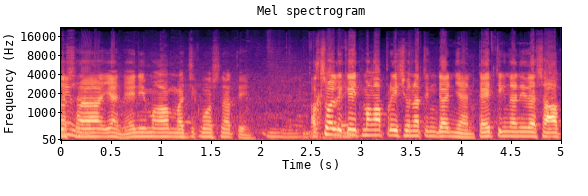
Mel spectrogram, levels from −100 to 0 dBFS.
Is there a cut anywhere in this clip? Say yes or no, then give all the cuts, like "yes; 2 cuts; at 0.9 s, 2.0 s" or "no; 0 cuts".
yes; 1 cut; at 2.3 s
